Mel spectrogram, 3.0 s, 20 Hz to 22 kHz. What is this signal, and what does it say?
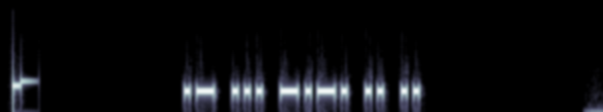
Morse code, heard as a keyed tone, about 40 wpm, 700 Hz. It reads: ASCII
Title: Sets of 5 Words - New Word Drill - 40wpm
